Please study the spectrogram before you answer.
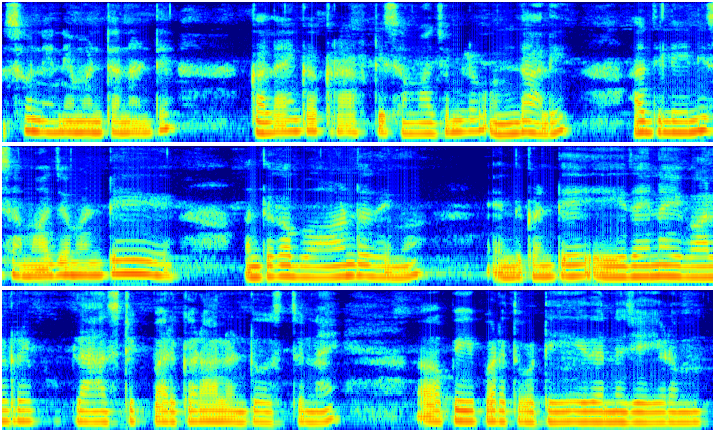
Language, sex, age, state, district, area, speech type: Telugu, female, 30-45, Telangana, Medchal, urban, spontaneous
